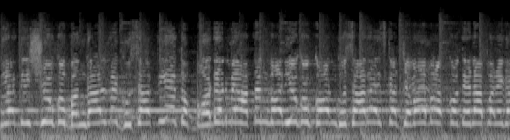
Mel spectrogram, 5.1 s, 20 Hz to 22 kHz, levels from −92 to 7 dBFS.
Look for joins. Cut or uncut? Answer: uncut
